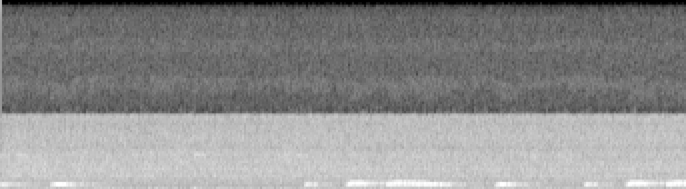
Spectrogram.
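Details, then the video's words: Spotted dove cooing to lure wild doves: soft, low coo notes in short paired phrases, rising slightly in loudness, over a faint background hum. "Tiếng chim cu gáy gù gọi hay cực chất dùng kích bổi gù kich mồi"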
